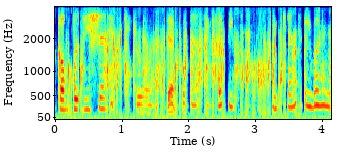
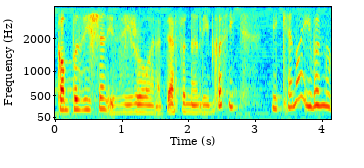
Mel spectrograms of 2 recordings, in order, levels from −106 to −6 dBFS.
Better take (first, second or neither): second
